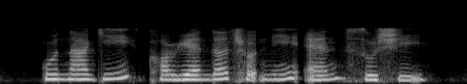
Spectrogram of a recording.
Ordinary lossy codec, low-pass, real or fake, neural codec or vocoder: AAC, 32 kbps; 5.4 kHz; fake; vocoder, 24 kHz, 100 mel bands, Vocos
